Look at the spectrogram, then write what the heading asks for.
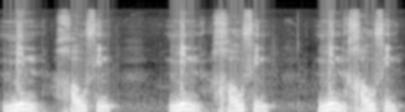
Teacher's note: نون ساکن جو ہے اظہار پڑھا جائے گا، یعنی اس کو ظاہر کر کے پڑھیں گے۔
